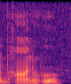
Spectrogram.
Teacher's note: ई हो तो उसका उच्चारण ही जैसा हो जाता है, जैसे रानिः। उ हो तो उसका उच्चारण हु जैसा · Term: विसर्ग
